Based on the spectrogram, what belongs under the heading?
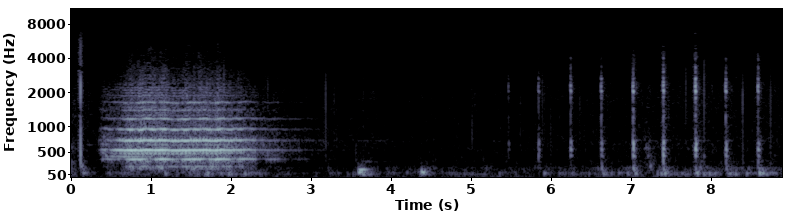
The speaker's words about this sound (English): Time has a way of meting out justice, hasn't it? Listen, as the clock ticks on for John Littlefield.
